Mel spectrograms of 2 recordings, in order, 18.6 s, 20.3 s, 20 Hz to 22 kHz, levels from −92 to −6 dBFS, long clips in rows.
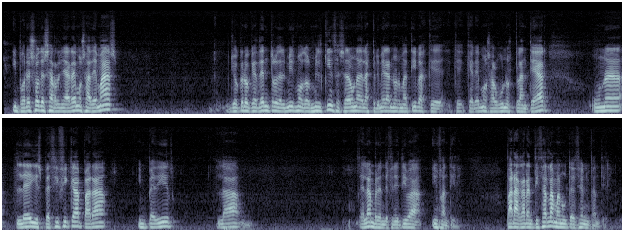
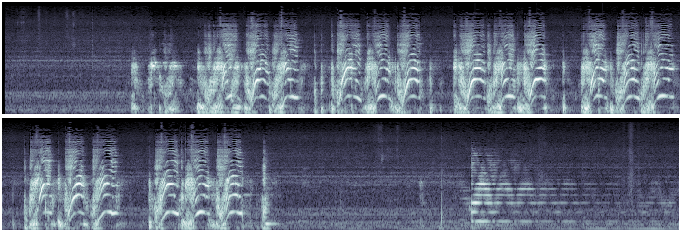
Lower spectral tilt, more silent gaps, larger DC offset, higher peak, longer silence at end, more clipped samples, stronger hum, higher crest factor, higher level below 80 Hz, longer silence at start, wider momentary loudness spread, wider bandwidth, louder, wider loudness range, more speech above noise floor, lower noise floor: first, -7 dB/octave vs -3.5 dB/octave; neither; neither; second, -4 dBFS vs 0 dBFS; about the same, 0.2 s vs 0.15 s; neither; neither; first, 24 dB vs 16 dB; second, -58 dBFS vs -44 dBFS; second, 0.15 s vs 1.95 s; about the same, 13 LU vs 14 LU; about the same, 15 kHz vs 16.5 kHz; second, -28 LUFS vs -12 LUFS; second, 6 LU vs 12 LU; about the same, 30 dB vs 28 dB; first, -58 dBFS vs -42 dBFS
